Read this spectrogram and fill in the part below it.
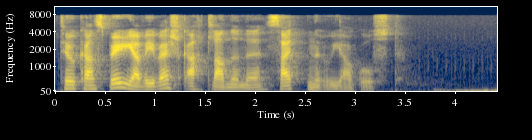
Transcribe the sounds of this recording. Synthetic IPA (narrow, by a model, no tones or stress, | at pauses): t̪ʰɪwkʰanspɪɾjaʋiːvɛʂkaht̪lanənəsajt̪nə̰ʔṵːa̰wɡʊ̰st̪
